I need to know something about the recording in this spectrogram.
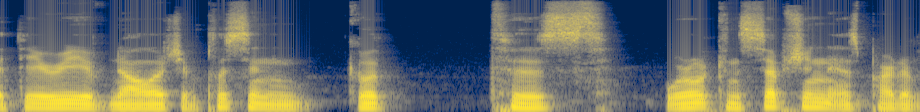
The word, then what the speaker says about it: Goethe: How do I say Goethe? I pronounce things wrong so many times that I want to at least say it correctly. Goethe. Oh, Gotha. Oh my goodness, I wasn't even close. All right. Gotha.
